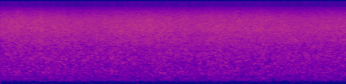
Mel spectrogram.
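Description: Progonat waterfall in Albania, a stream tumbling down rocky steps, heard as a dense, constant roar of rushing water, close and steady with no other sounds.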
